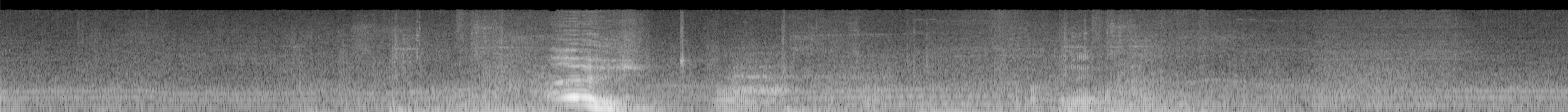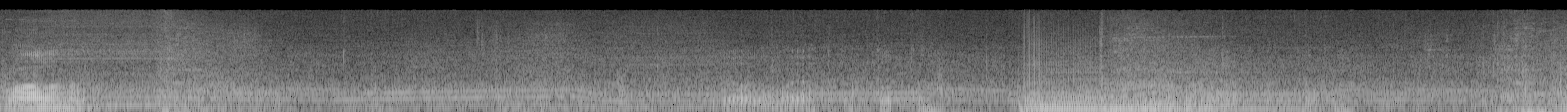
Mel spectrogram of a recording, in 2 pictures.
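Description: A car engine hums steadily, its pitch shifting up and down.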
